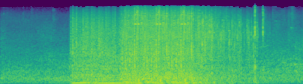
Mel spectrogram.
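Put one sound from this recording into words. A building collapses with a loud rumbling crash.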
